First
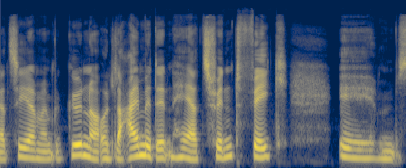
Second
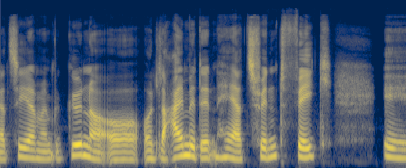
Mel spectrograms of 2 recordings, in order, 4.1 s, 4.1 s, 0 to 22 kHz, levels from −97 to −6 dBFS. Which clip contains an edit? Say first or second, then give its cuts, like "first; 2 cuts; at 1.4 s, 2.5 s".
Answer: first; 1 cut; at 1.0 s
